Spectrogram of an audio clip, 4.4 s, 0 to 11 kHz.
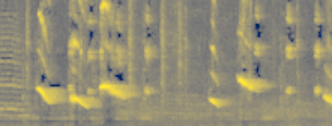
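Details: Green-winged saltator delivering 17 songs a minute, its clear whistled notes dropping in pitch in pairs and triplets, separated by pauses of over a second, with a soft steady hum beneath.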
